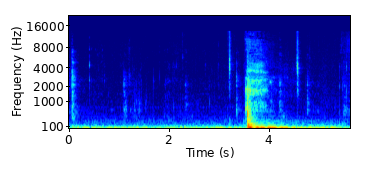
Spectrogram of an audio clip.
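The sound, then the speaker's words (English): Someone takes a quick sip of baloo Winter Beer, a dark seasonal beer poured from a bottle into a glass: a short wet slurp after a few soft clicks and mouth noises, with no talking. “I'm going to have a sip of it.”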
